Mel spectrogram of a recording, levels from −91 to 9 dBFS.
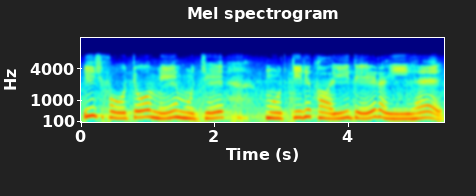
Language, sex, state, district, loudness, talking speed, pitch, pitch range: Hindi, female, Madhya Pradesh, Katni, -11 LUFS, 100 wpm, 245 Hz, 230-265 Hz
